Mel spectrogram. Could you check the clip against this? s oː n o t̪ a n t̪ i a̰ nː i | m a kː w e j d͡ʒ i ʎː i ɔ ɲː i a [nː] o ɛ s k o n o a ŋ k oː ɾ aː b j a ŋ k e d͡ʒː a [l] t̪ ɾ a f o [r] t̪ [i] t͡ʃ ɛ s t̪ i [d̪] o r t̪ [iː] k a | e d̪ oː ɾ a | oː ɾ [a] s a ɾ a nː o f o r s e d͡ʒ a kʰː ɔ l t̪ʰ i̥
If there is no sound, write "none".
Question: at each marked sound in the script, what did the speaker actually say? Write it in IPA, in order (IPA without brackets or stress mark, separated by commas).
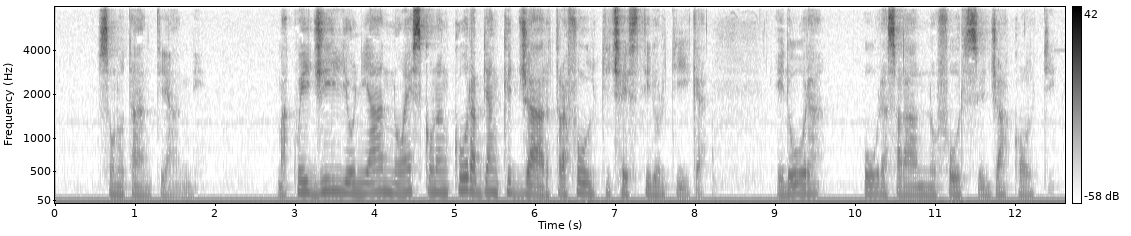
nː, r, l, i, d̪, iː, a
